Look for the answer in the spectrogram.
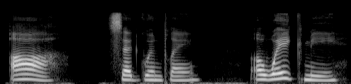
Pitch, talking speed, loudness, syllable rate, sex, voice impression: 215 Hz, 85 wpm, -17 LUFS, 3.6 syllables/s, female, very feminine, slightly gender-neutral, slightly young, slightly adult-like, very thin, very tensed, powerful, bright, very hard, very clear, fluent, very cool, intellectual, very refreshing, sincere, calm, very friendly, reassuring, slightly unique, elegant, slightly wild, sweet, slightly lively, slightly strict, slightly intense, slightly sharp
